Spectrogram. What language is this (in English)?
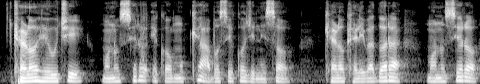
Odia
